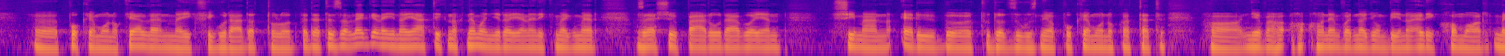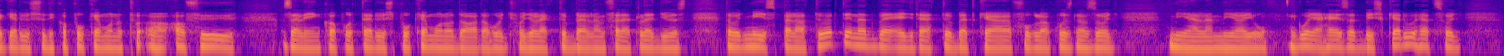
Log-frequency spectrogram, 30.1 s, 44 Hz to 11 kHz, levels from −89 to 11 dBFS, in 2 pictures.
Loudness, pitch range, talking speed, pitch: -24 LUFS, 105-115 Hz, 160 wpm, 110 Hz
